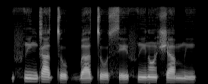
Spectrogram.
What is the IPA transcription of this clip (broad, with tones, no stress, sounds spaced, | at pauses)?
f ĩ˦ ɡ a˧ t o˨ ɡ͡b a˧ t o˨ s e˨˦ f ĩ˦ ɾ ɔ̃˦ ʃ a˦ m ĩ˧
